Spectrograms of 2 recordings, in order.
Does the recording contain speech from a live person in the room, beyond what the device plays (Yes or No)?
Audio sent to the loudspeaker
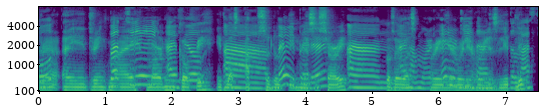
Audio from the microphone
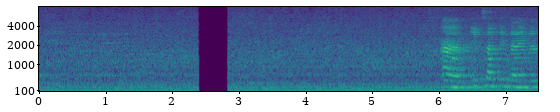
Yes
